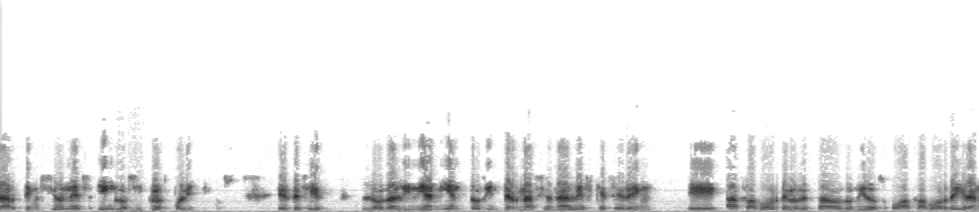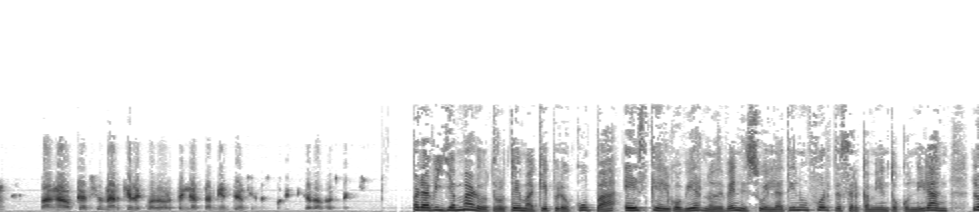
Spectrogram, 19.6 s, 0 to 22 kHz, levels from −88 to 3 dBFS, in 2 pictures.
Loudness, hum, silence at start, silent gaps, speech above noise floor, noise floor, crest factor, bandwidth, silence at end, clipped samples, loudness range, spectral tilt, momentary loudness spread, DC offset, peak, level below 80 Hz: -20 LUFS; none; 0 s; none; 33 dB; -54 dBFS; 18 dB; 11.5 kHz; 0 s; under 0.1%; 5 LU; -4.5 dB/octave; 11 LU; under 0.1%; -2 dBFS; -54 dBFS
